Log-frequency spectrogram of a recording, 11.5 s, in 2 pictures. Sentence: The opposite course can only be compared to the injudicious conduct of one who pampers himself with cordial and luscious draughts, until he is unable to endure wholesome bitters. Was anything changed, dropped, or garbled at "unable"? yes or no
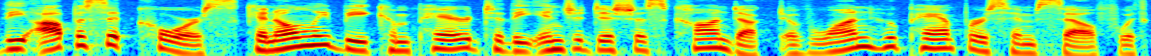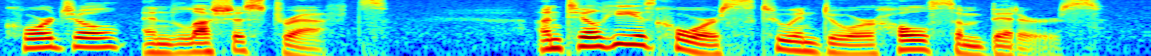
yes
